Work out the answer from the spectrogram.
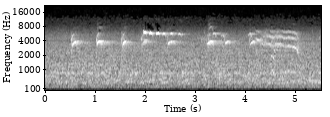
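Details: Male Daurian redstart calling; a run of thin, high whistles, some in quick doubled bursts, with a few fainter drawn-out notes near the end, against constant background hiss.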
